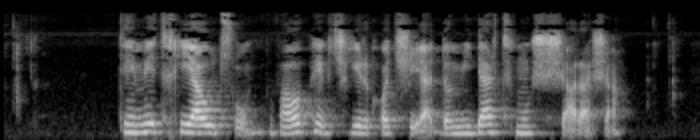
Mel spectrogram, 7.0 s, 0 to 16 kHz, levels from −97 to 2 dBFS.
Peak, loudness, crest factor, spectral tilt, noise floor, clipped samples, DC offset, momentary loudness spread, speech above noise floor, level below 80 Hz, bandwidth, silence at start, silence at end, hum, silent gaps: -2 dBFS; -22 LUFS; 24 dB; -2.5 dB/octave; -71 dBFS; under 0.1%; under 0.1%; 12 LU; 48 dB; -68 dBFS; 11.5 kHz; 0.15 s; 0.8 s; none; none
